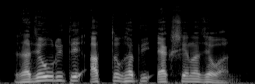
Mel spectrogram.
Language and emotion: Bengali, neutral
